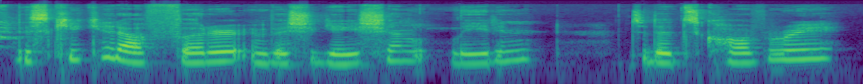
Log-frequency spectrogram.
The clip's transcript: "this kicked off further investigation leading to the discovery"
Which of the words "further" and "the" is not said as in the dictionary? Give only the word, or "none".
further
